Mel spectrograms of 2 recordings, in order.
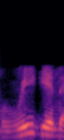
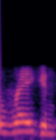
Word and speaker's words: Regan: Also, my name, Regan Allen Ashton, just Regan Ashton probably, but no Reagan bullshit here. It's a long E guy. We ain't Reaganing over here.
